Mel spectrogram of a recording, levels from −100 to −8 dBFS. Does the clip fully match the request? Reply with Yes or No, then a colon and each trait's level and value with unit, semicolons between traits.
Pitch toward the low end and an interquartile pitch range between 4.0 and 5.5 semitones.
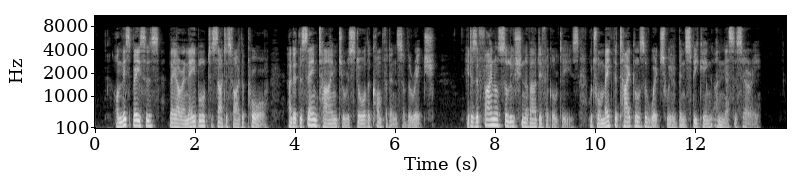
Yes: low, 115 Hz; average, 4.9 semitones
